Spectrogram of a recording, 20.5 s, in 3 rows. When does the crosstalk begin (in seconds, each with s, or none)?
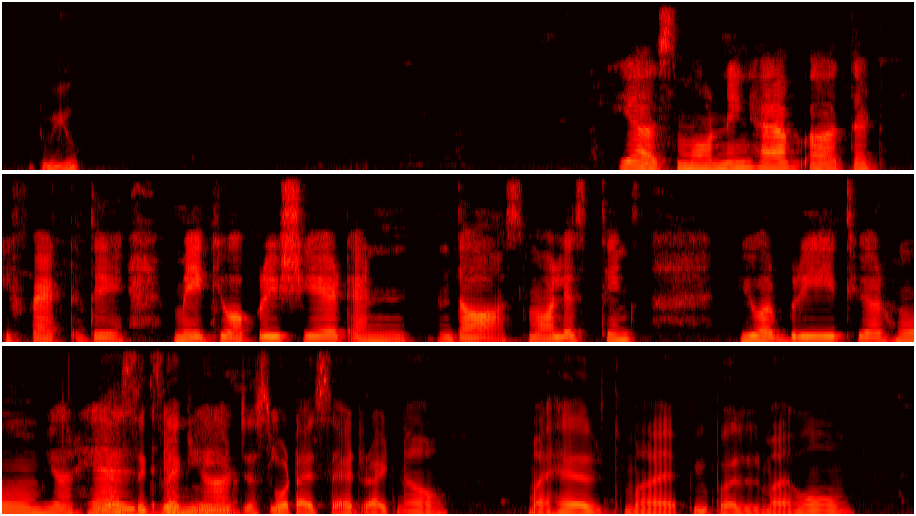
14.4 s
